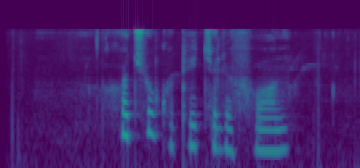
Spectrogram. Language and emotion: Russian, sad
